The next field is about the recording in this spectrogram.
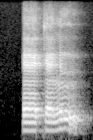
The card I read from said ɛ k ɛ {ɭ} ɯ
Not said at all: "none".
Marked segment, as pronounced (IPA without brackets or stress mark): l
